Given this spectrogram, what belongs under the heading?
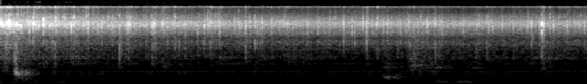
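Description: Ridge gourd and grated coconut roast in a pan with a steady, even sizzle and hiss, broken near the end by a few soft stirring scrapes, with no voices.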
